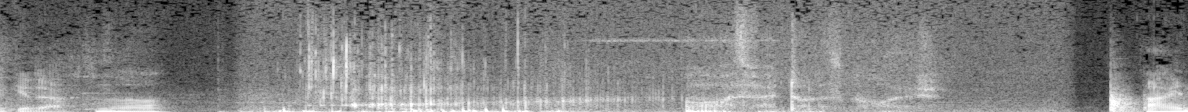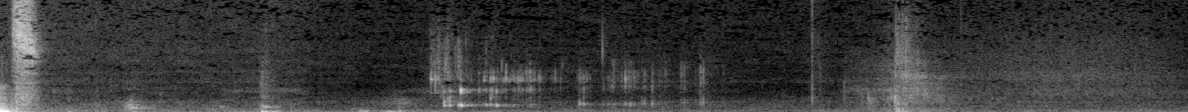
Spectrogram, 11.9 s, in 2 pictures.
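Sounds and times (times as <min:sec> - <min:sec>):
speech: 0:00.0 - 0:01.7, 0:03.7 - 0:04.8, 0:05.7 - 0:06.2
drink pouring from a blue 0.75 litre can into glasses: 0:01.4 - 0:03.5, 0:08.1 - 0:09.6.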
